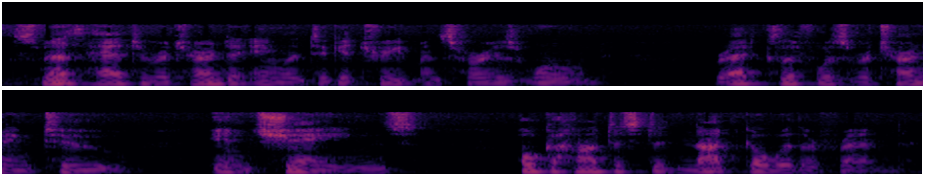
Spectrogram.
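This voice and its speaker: A man with a low, husky voice narrates a children's storybook. His reading is expressive and dramatic, on a slightly dull recording. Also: measured pace. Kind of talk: storybook read-aloud narration. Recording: slightly dull, band-limited sound.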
